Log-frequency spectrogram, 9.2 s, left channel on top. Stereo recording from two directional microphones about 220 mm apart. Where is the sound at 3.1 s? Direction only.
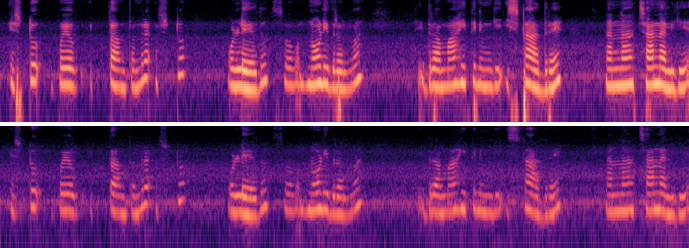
35° left (ahead or behind).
